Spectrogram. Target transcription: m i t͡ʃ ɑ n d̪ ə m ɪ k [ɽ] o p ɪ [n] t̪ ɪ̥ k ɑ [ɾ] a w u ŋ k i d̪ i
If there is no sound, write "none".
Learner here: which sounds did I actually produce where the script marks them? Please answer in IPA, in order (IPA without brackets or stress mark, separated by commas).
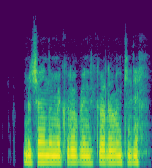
ɾ, n, l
